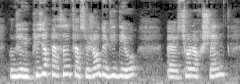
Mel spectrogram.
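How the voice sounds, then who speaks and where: This woman's pitch is high, her pace fairly quick. Her intonation stays fairly even. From France, Alsace. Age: 20s. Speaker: vlogger. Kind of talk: casual vlog monologue. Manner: hesitant, many fillers.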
